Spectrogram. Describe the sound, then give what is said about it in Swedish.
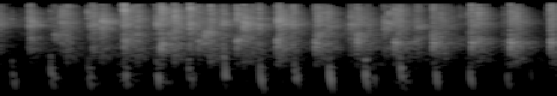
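Applause from a small group on the radio programme Radio Total Normal, welcoming back a returning guest: a steady run of sharp, crisp claps, roughly four or five per second, fairly loud and even throughout, with no voices. “En stor applåd!”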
